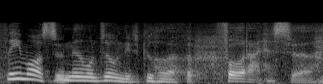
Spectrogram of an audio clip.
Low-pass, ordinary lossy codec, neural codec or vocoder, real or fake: 7.2 kHz; none; codec, 16 kHz, 0.5 kbps, X-Codec, HuBERT features, trained on LibriSpeech; fake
